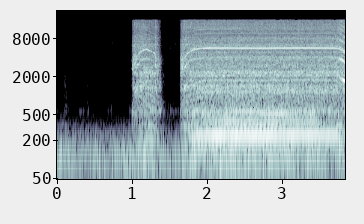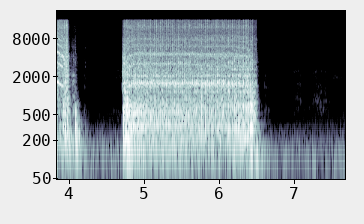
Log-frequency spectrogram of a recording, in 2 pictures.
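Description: A cordless drill whirs in short bursts as it drives screws into wood.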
